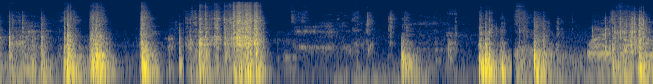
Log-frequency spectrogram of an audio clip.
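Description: Objects being handled in and lifted out of a plastic storage tote: a string of sharp knocks and thunks as wood and boards bump the tote's hard plastic sides, with a longer scrape about two seconds in.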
